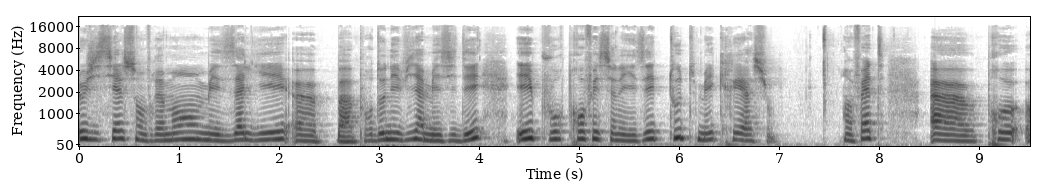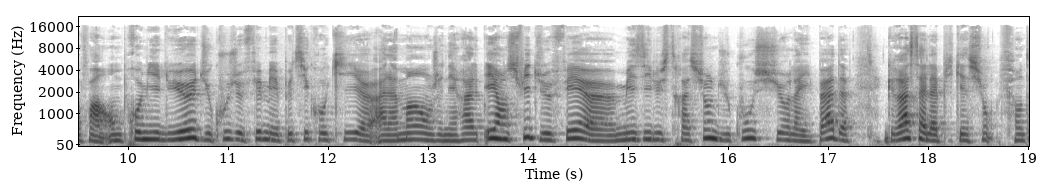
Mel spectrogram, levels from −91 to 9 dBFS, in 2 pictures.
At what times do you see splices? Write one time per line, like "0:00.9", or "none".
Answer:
0:13.5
